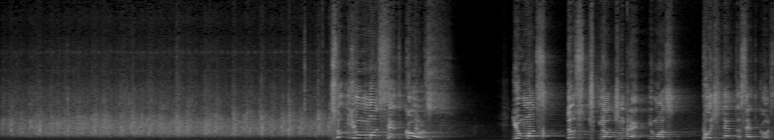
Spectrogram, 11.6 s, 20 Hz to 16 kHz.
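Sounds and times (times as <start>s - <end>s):
crowd applauding: 0.0s - 5.4s
speech: 5.0s - 6.6s, 7.7s - 8.3s, 9.0s - 11.6s.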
